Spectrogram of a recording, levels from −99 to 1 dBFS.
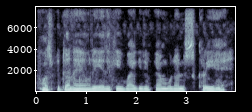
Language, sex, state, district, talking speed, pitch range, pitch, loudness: Hindi, male, Chhattisgarh, Korba, 135 wpm, 135-140 Hz, 135 Hz, -21 LUFS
